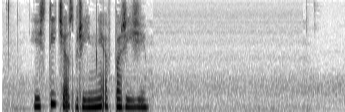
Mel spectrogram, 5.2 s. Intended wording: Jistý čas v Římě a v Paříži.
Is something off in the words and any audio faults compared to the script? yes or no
no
